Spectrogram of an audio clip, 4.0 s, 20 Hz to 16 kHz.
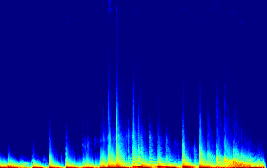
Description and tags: minitaur loop
A short loop I did with a sample from a Moog Minitaur. The loop was created in MetaSynth.
120bpm, electronic, loop, moog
